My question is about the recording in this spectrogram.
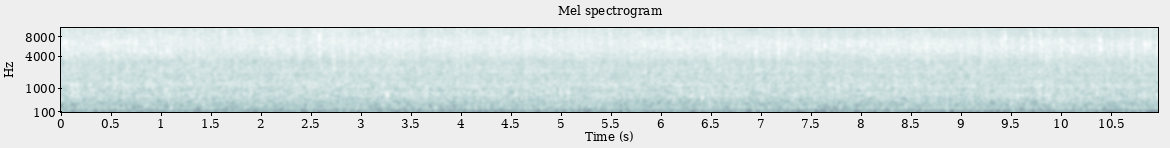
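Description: Creek water rushing steadily over rocks in a small rapid, a constant even wash of sound.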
